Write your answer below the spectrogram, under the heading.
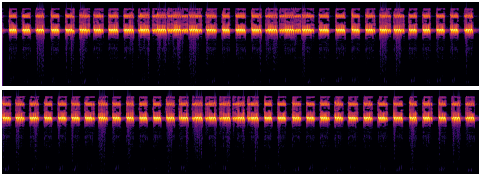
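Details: Continuous chirping from two crickets recorded close by, a long run of rapid high-pitched pulses repeating several times a second, very regular, with brief moments where chirps blur into a sustained trill; no other sounds.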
